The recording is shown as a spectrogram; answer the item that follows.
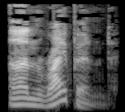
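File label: "unripened", English, British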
